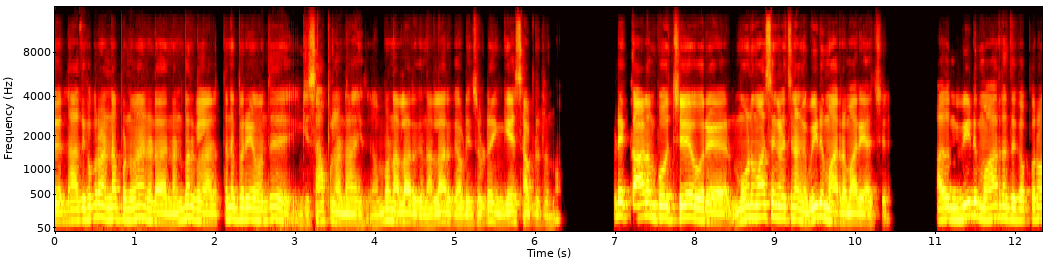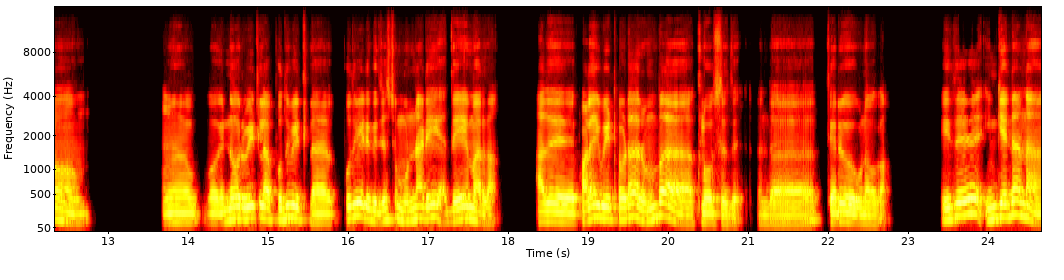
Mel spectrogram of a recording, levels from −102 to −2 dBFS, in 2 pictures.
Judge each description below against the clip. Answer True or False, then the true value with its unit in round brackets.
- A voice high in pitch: False (140 Hz)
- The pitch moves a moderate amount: False (5.8 semitones)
